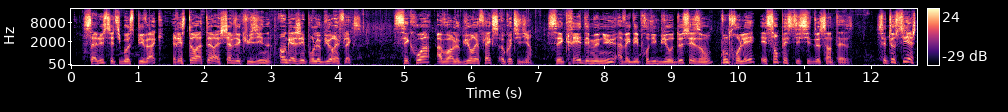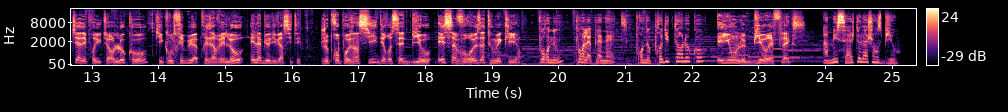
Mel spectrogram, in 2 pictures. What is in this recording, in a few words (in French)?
Voix Off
